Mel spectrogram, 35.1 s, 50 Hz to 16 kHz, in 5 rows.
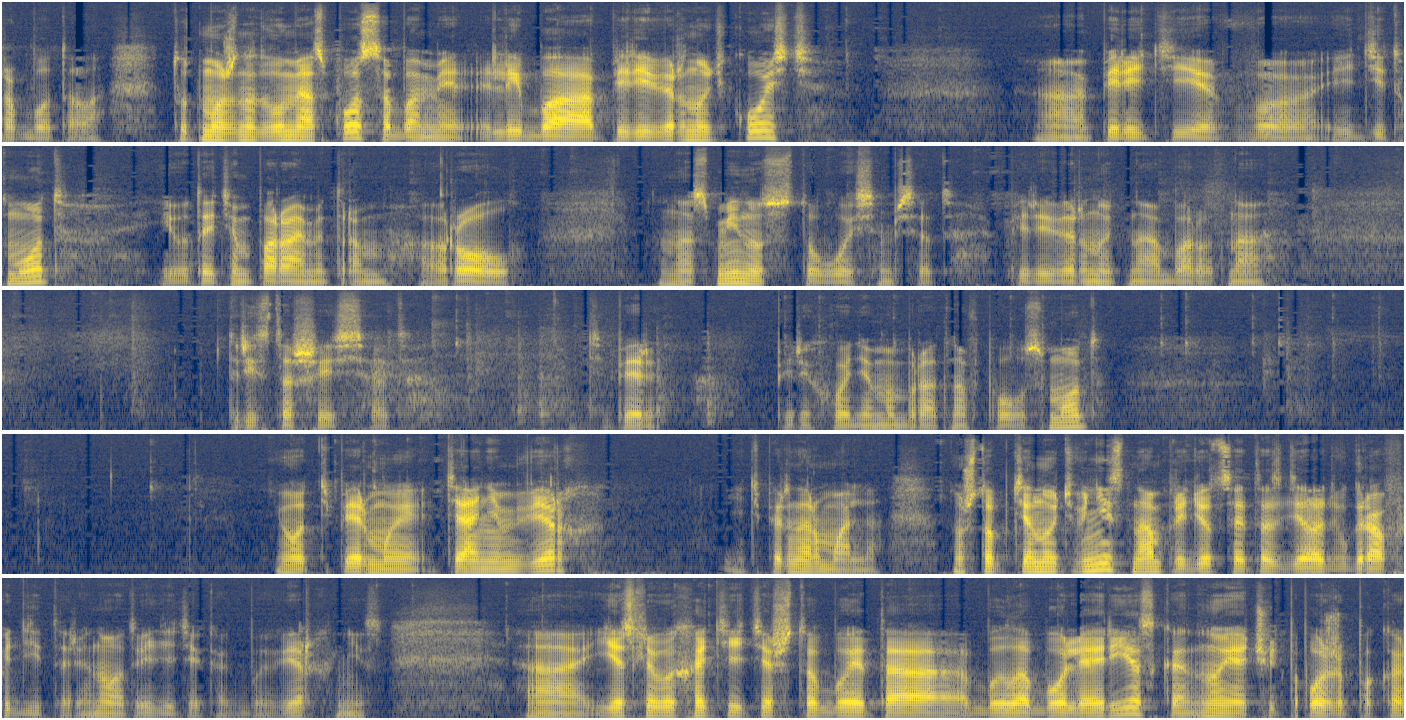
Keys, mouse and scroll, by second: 0.2 middle click, 0.7-2.2 middle drag, 2.2-2.8 scroll up 1, 2.9-5.2 middle drag, 5.4 middle click, 5.7-7.6 drag, 8.2-10.9 middle drag, 11.4-13.2 drag, 17.4 Tab, 18.1-20.3 right drag, 18.6-20.3 drag, 19.9 middle click, 21.6 click, 21.9-23.7 drag, 24.9 g, 26.2 g, 27.4 g, 31.1 g, 32.0 middle click, 32.0 g.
